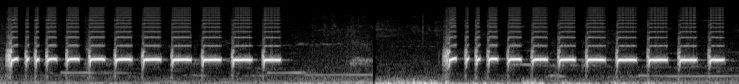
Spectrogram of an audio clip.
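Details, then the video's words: Local zebra dove singing in long strings of quick, loud coos, two runs of about ten notes with a noisy pause between, used as a lure to restart silent doves. "Perkutut lokal gacor pancingan ampuh perkutut macet bunyi"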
